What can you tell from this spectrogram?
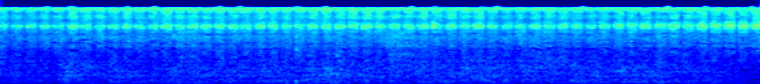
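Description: Pencil scratching on paper in quick, steady back-and-forth shading strokes, laying down a layer of tone.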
